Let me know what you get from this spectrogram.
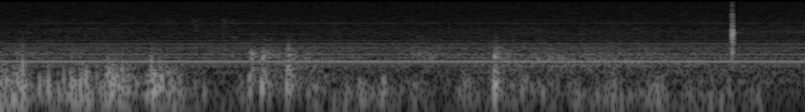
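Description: Fireworks going off at a distance: scattered low pops and thumps, densest in the first second and a half, with one sharp crack near the end, over a steady hum.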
